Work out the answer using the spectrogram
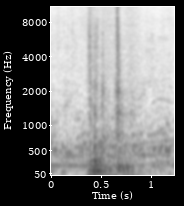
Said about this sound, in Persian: شاپور غلامرضا پهلوی، برادر شاه، از مستقبلین جدا میشه، به سمت ماشین میره و در عقب سمت چپ اتومبیل رو باز میکنه.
